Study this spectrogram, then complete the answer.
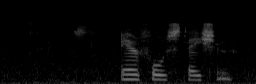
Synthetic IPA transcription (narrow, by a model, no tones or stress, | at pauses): ʔɛːɹfɔsːtʰeɪʃə̃n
